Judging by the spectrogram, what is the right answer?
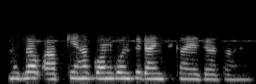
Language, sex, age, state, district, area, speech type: Hindi, female, 18-30, Madhya Pradesh, Hoshangabad, urban, conversation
